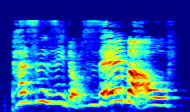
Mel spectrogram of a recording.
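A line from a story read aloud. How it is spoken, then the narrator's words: Shouted. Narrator (German): schrie Bruno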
